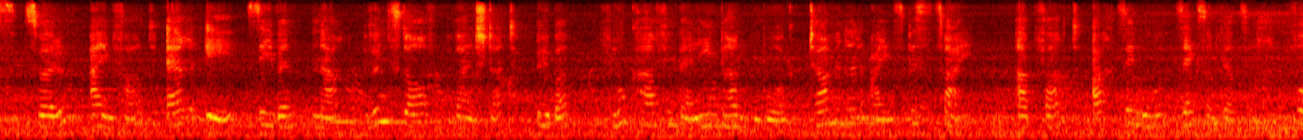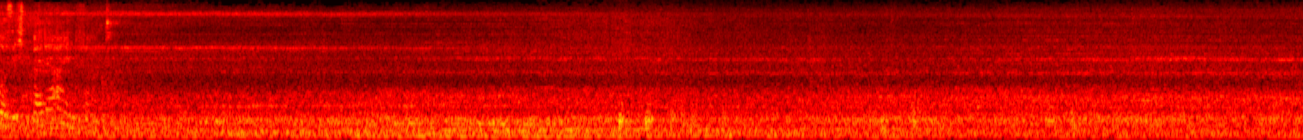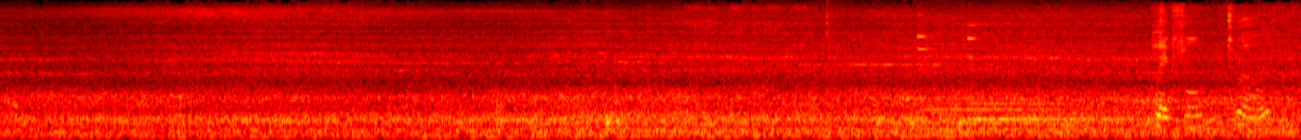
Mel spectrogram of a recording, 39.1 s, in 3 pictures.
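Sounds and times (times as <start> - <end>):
train wheels rumbling on rails: 0.0 - 39.0
faint high wheel squeal: 13.7 - 17.7.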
